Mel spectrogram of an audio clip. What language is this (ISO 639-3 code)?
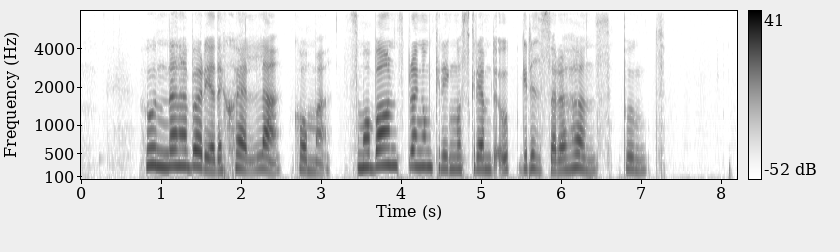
swe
